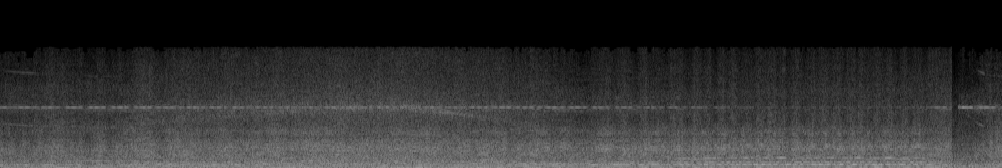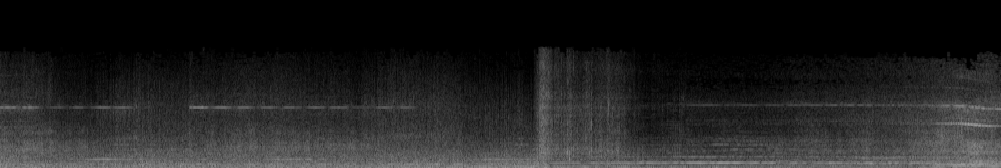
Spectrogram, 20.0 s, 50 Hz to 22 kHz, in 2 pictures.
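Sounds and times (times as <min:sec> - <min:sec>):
model airplane motor and propeller: 0:00.0 - 0:15.4, 0:19.0 - 0:20.0.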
